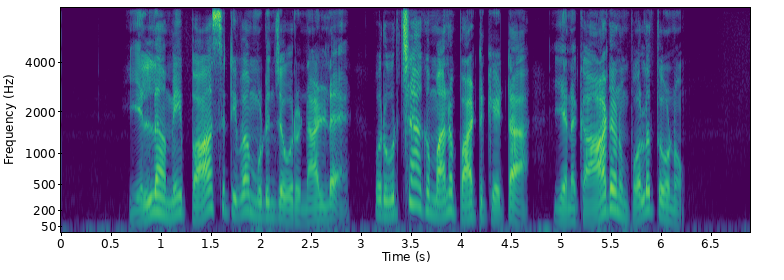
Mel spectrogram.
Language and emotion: Tamil, happy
